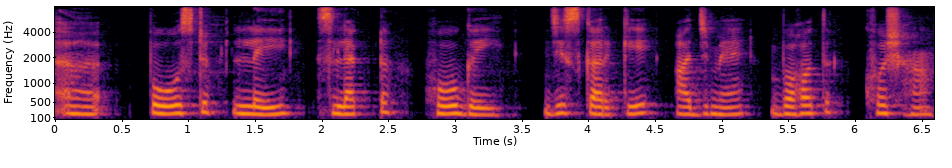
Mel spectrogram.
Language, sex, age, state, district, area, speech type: Punjabi, female, 30-45, Punjab, Shaheed Bhagat Singh Nagar, urban, spontaneous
